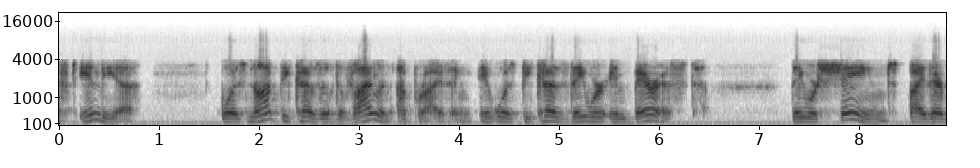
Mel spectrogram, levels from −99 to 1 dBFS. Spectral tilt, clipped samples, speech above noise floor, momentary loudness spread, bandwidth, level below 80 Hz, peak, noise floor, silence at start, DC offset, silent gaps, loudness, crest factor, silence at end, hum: -3.5 dB/octave; under 0.1%; 32 dB; 10 LU; 10 kHz; -78 dBFS; -4 dBFS; -55 dBFS; 0 s; under 0.1%; none; -22 LUFS; 20 dB; 0 s; none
